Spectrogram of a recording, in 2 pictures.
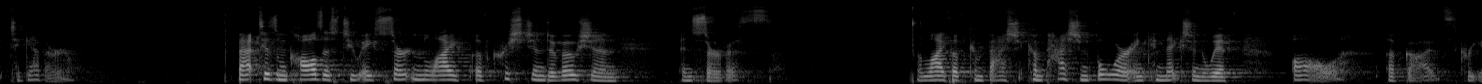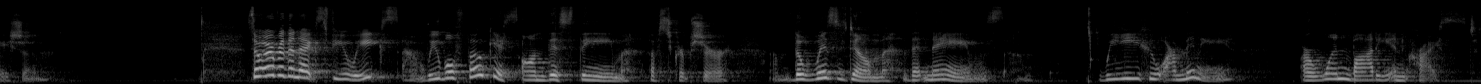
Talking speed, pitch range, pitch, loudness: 115 wpm, 195-245 Hz, 215 Hz, -34 LUFS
